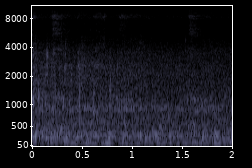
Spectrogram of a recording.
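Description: Fish and ridge-gourd curry simmering in a kadai, a quiet, steady bubbling hiss.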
